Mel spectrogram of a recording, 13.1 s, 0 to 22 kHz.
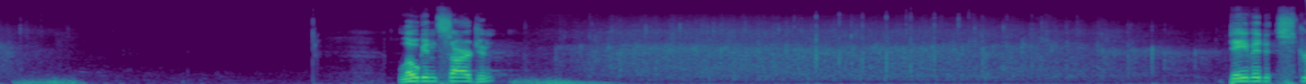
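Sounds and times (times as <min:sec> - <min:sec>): faint audience applause: 0:00.0 - 0:00.8, 0:05.4 - 0:12.3.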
